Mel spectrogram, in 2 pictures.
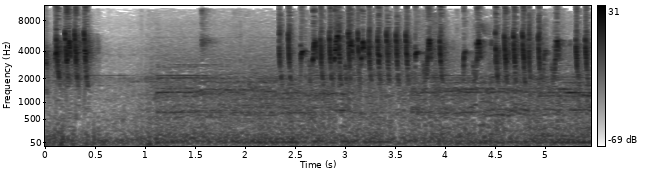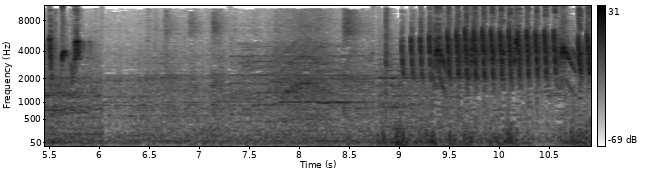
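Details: Ngebren-style song of a bar-winged prinia: repeated bursts of quick, piercing, high chirps with quieter stretches between them, then a long, dense run of rapid notes at the end.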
